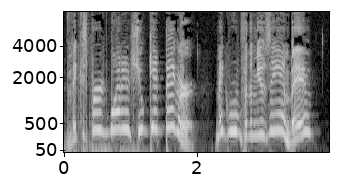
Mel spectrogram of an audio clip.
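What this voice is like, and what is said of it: Excited falsetto voice. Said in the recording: “I'm sorry for going falsetto on you. I just get passionate”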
